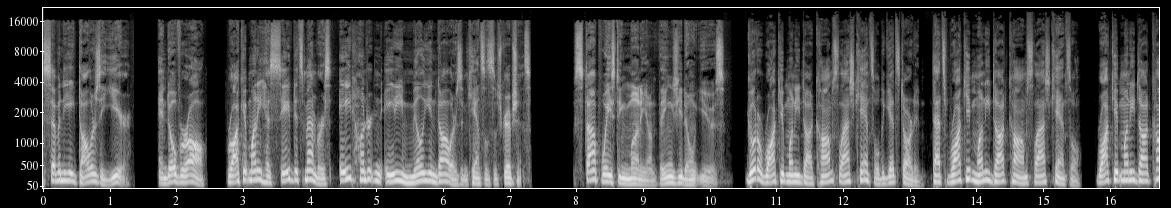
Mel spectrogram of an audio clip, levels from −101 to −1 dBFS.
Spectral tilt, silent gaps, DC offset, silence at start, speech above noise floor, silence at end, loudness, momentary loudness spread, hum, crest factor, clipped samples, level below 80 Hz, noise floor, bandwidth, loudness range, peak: -5.5 dB/octave; 1.37-1.70 s, 2.46-2.73 s, 7.33-7.95 s, 10.34-10.52 s, 15.58-15.78 s; under 0.1%; 0 s; over 71 dB; 0 s; -20 LUFS; 6 LU; none; 12 dB; under 0.1%; -56 dBFS; under -90 dBFS; 17.5 kHz; 2 LU; -6 dBFS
